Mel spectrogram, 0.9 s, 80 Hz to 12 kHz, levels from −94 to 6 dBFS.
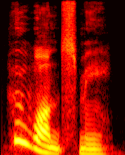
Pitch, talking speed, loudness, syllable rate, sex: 185 Hz, 190 wpm, -18 LUFS, 4.4 syllables/s, female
